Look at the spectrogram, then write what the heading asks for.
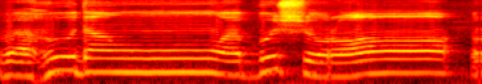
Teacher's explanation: را کو پر پڑھنا ہے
